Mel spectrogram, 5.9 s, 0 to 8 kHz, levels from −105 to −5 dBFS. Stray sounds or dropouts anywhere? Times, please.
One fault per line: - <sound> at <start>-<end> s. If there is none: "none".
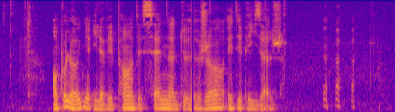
- dropout at 2.9-2.9 s
- laugh at 4.8-5.4 s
